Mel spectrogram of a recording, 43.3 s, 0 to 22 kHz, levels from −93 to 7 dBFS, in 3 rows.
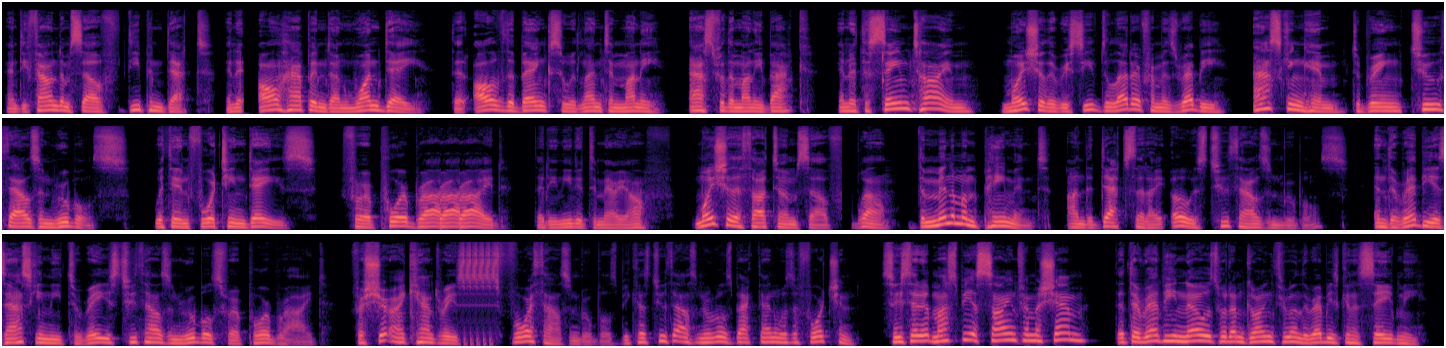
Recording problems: audio stuttering; at 19 s and at 33 s

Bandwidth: 16 kHz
